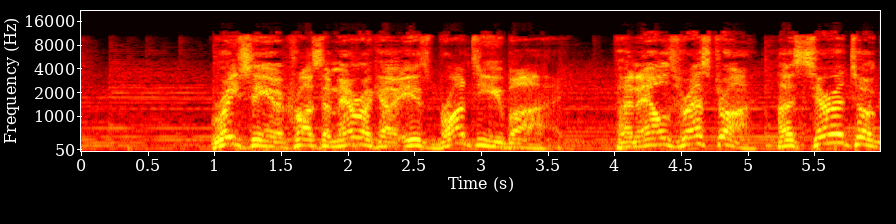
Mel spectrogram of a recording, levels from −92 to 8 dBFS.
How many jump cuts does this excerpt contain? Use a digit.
1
